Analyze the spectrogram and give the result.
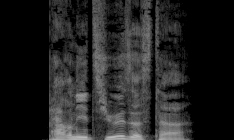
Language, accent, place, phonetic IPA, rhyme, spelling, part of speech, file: German, Germany, Berlin, [pɛʁniˈt͡si̯øːzəstɐ], -øːzəstɐ, perniziösester, adjective, De-perniziösester.ogg
- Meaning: inflection of perniziös: 1. strong/mixed nominative masculine singular superlative degree 2. strong genitive/dative feminine singular superlative degree 3. strong genitive plural superlative degree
